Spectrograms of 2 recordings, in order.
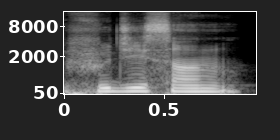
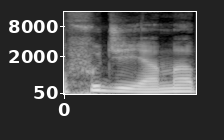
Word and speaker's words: Fujisan: On a vu que montagne se dit yama, mais le mont Fuji s'appelle en japonais Fujisan. Le nom Fujiyama, parfois utilisé en français, vient d'une lecture incorrecte du kanji pour montagne.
